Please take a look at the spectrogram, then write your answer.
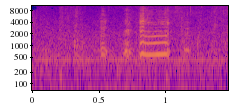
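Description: Chickens cluck in the RuneScape: Dragonwilds survival game, a short run of soft clucks building to a brief louder squawk near the middle, moderately close over quiet ambient background.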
